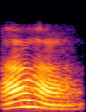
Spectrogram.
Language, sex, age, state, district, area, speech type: Odia, male, 45-60, Odisha, Nayagarh, rural, conversation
